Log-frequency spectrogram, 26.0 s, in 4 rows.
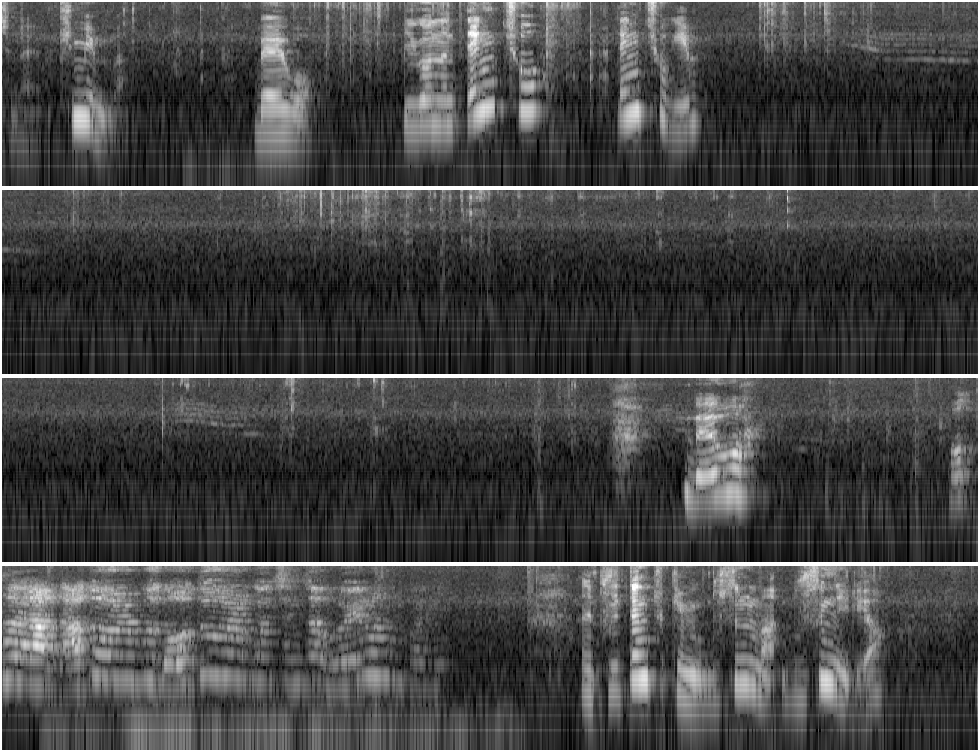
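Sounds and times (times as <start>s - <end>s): low room hum: 0.0s - 26.0s
crunchy chewing: 0.8s - 4.1s, 5.0s - 17.1s.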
